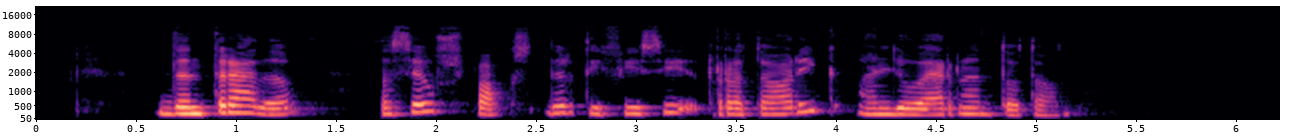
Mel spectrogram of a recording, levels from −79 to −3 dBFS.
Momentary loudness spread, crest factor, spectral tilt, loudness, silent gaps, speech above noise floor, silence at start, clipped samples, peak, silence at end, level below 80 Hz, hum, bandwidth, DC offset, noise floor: 12 LU; 20 dB; -6 dB/octave; -25 LUFS; none; 59 dB; 0.6 s; under 0.1%; -6 dBFS; 1.1 s; -80 dBFS; none; 10.5 kHz; under 0.1%; -84 dBFS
